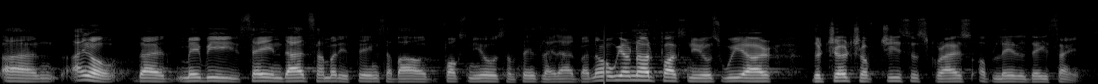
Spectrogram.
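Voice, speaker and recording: Speaking with a Latin American accent, a man has a fairly high pitch and a fairly slow pace. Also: fairly even intonation. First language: Spanish. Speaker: youth ministry leader. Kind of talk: conference talk. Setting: stage with audience. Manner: halting.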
